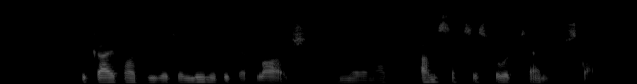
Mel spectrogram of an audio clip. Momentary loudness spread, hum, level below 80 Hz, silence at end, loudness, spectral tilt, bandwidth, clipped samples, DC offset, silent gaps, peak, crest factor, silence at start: 15 LU; none; under -90 dBFS; 0.45 s; -53 LUFS; -3.5 dB/octave; 13.5 kHz; under 0.1%; under 0.1%; 3.89-3.93 s, 3.99-4.20 s; -30 dBFS; 24 dB; 0.8 s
